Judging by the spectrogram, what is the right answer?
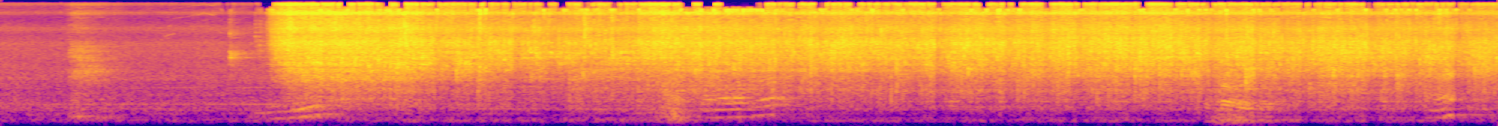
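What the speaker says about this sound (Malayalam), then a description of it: "കടുക് കണ്ണു പൊട്ടട്ടെ" Mustard seeds crackle and sizzle in hot oil for a Kerala kappa and fish-head curry, a loud steady frying hiss that begins abruptly and continues with scattered pops and stirring scrapes.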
